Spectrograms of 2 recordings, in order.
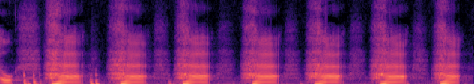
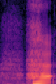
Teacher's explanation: bukan dari Dada ya tapi dari pangkal tenggorokan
